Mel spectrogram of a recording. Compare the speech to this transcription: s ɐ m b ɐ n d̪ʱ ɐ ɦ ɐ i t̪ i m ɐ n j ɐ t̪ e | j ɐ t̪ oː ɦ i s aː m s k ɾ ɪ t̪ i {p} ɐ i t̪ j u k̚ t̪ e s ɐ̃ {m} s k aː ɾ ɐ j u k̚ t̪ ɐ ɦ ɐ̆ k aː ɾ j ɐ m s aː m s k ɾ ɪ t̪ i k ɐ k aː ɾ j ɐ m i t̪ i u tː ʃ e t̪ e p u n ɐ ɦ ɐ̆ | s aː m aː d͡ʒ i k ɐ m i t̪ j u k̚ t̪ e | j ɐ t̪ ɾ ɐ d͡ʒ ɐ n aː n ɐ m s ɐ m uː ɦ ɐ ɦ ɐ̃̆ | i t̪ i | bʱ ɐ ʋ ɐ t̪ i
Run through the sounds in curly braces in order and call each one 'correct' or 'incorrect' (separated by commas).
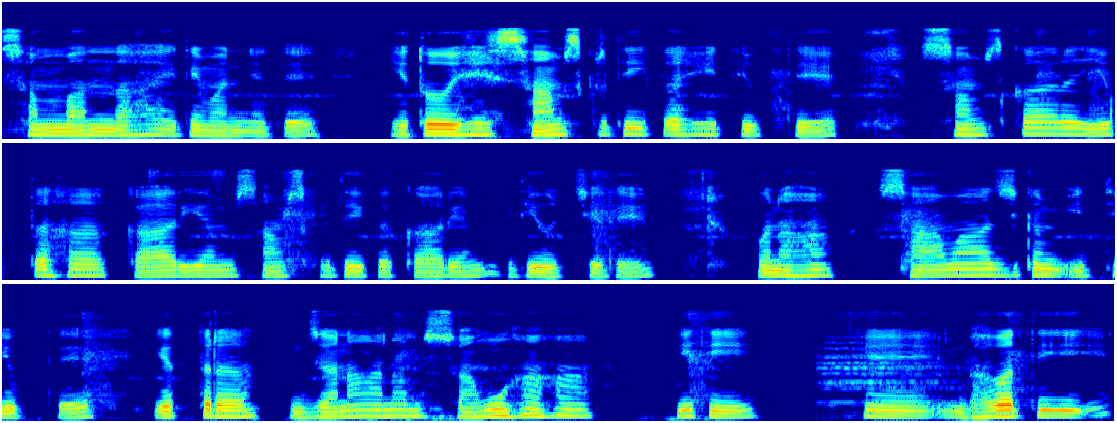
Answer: incorrect, correct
